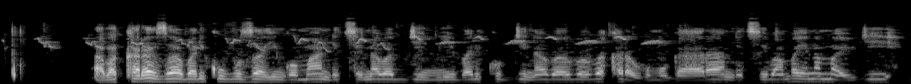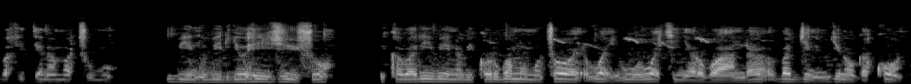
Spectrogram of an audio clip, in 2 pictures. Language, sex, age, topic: Kinyarwanda, male, 18-24, government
